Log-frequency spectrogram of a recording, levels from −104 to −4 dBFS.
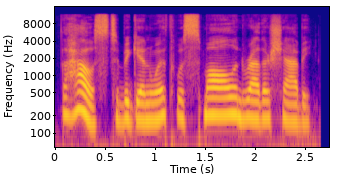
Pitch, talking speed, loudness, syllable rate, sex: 185 Hz, 220 wpm, -18 LUFS, 5.7 syllables/s, female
